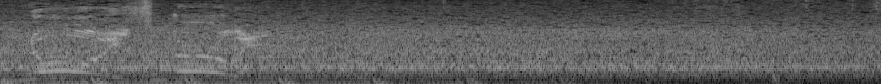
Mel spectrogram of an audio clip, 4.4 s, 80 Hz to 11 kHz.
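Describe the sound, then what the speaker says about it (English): A stadium crowd roars in the College Football 25 video game, a steady, dense wash of cheering noise with a rhythmic thumping, while a commentator talks over it. "This crowd bringing the energy and noise early."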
